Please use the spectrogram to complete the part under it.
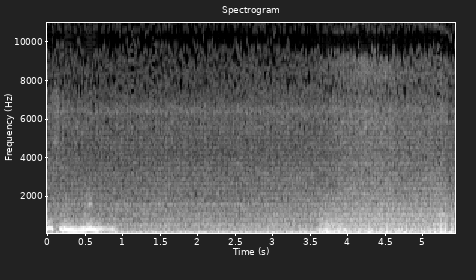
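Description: Wind rumbles against the microphone on a moving motorcycle.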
